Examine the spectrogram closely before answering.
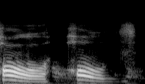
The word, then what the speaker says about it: holds: the word holds okay when you pronounce the L make sure that your tongue touches the top of your mouth instead of saying ho holds it's h holds okay hold okay give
